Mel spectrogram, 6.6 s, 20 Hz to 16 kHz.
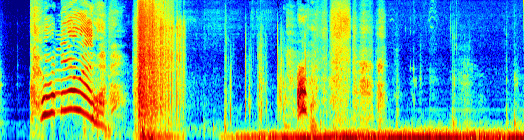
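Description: A small dog in Persona 3 Reload, Koromaru, gives a sharp whining yelp followed by a burst of noise, then quieter panting and scratchy sounds over a low steady rumble.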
